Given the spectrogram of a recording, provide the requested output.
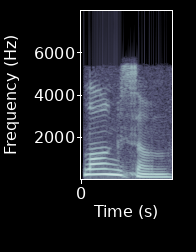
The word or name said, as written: longsome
